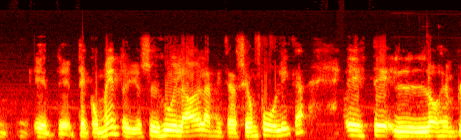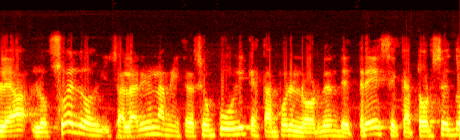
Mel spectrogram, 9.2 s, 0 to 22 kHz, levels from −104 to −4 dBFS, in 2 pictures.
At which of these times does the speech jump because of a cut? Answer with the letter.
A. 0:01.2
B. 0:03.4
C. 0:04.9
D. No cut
B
